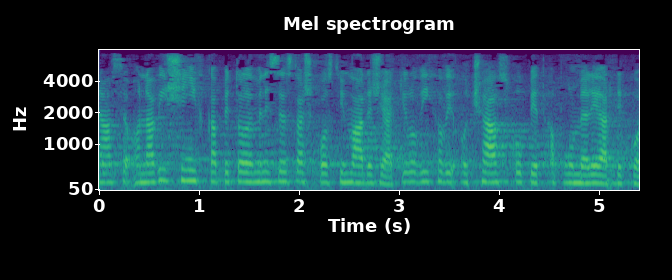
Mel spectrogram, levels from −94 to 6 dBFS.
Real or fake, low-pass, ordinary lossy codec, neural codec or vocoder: real; 7.2 kHz; MP3, 32 kbps; none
